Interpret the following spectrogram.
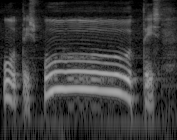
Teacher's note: a sílaba que se prolonga é o u se é o u então é a penúltima sílaba paroxítona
